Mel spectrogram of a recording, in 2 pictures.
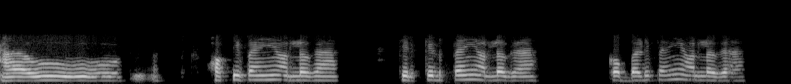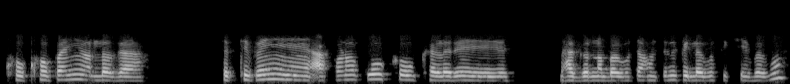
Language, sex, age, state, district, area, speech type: Odia, female, 30-45, Odisha, Ganjam, urban, conversation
